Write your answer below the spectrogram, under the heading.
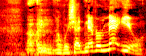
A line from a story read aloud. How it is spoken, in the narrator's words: I cried angrily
